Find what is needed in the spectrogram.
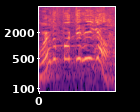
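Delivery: high-pitched mock bewilderment; baffled outcry. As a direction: act out a stunned onlooker. Baffled onlooker, acted in story.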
